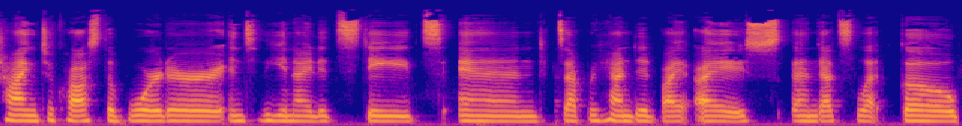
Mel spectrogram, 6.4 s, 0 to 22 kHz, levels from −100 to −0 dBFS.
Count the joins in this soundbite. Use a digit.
2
